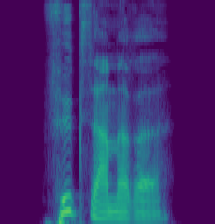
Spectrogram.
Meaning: inflection of fügsam: 1. strong/mixed nominative/accusative feminine singular comparative degree 2. strong nominative/accusative plural comparative degree
- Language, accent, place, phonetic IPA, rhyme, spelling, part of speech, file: German, Germany, Berlin, [ˈfyːkzaːməʁə], -yːkzaːməʁə, fügsamere, adjective, De-fügsamere.ogg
